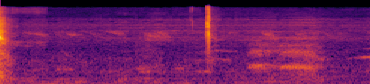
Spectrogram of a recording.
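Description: A rooster crowing faintly. A single sharp click comes about halfway through.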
